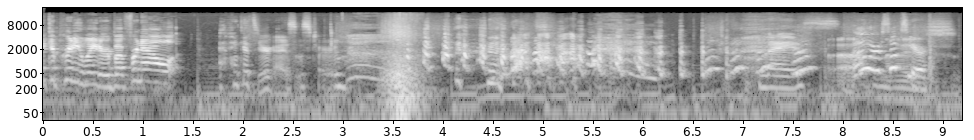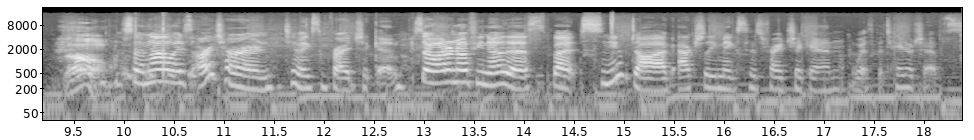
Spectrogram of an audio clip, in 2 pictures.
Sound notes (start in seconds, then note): 3.6 both laugh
